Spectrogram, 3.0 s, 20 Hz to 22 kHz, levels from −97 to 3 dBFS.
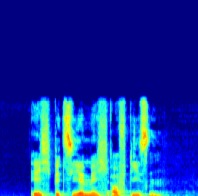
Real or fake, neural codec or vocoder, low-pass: fake; vocoder, 44.1 kHz, 128 mel bands, Pupu-Vocoder; 10.8 kHz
